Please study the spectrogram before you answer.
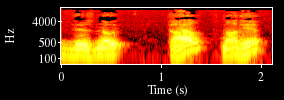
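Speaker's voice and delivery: DIAL lifted in a rising question; brief puzzled query, rising sharply on "dial"; Prabhupada's questioning. Retold or imitated. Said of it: "how Prabhupada would question".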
